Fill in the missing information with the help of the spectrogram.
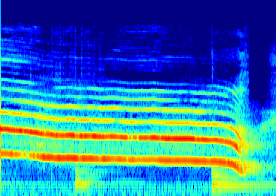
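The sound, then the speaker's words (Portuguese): A single loud, drawn-out howl of a wolf crying out in pain after falling into a cauldron of boiling water holds a steady pitch for about two seconds, then drops sharply and fades away. It is heard on its own, with no talking. “Assim que desceu pela chaminé, o lobo caiu no caldeirão de água fervente. Não aguentando a dor, ele começou a gritar: ah!”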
